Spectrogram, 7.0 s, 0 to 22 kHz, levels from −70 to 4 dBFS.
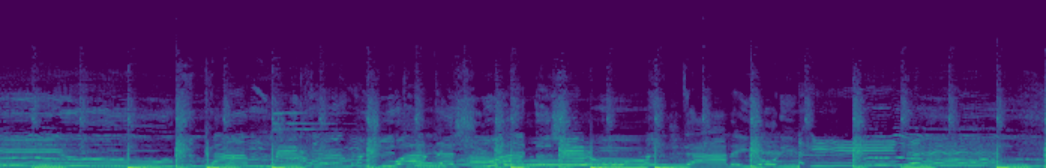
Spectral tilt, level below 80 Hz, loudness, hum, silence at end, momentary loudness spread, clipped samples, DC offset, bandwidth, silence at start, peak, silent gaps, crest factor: -5.5 dB/octave; -24 dBFS; -22 LUFS; none; 0 s; 6 LU; under 0.1%; under 0.1%; 13.5 kHz; 0 s; -6 dBFS; none; 16 dB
